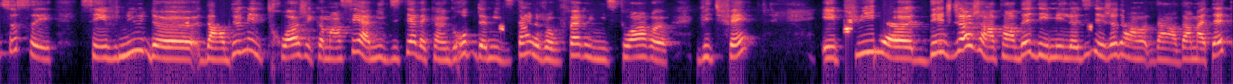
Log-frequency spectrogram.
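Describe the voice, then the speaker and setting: Chatty Québécoise woman, bright higher voice. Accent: Québécois French. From Quebec. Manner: chatty, rambling, many restarts. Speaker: guest, music teacher. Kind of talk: casual storytelling on a live show.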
